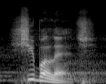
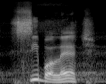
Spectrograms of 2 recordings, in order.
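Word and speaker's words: shibboleth: respondesse que não diz então diga shibolet e eles di e eles dissessem sibolete sem conseguir pronunciar corretamente a palavra prendiam e matava no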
